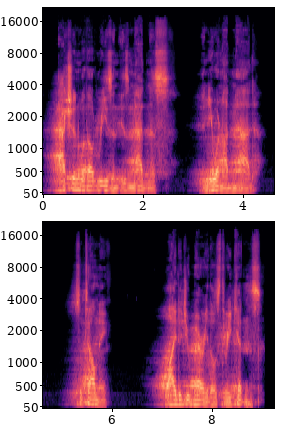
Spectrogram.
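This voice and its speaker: Putting on a character voice, a man growls in a stern tone at a very deep, low pitch, speaking at a fairly slow pace with long, frequent pauses. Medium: read story. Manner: measured, stern, probing.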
